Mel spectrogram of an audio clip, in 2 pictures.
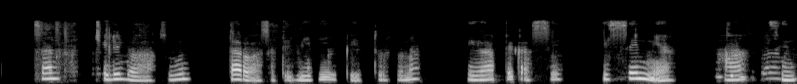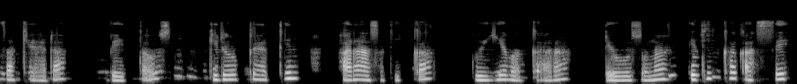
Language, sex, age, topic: Gamo, female, 25-35, government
